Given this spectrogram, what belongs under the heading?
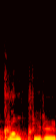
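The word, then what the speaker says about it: grand prix: 때 아 그 배우가 그랑프리를 거머쥔 얘기하는 그 그랑프리가 불어 에서 옹 거고요 프랑스어의 정확한 발음은 거 크기입니다 검은 그랜드 크다는 뜻이고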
